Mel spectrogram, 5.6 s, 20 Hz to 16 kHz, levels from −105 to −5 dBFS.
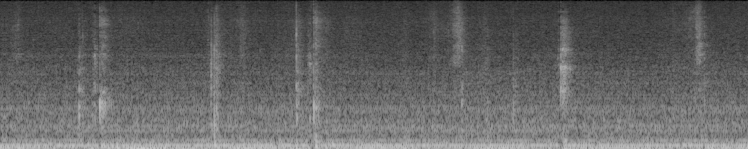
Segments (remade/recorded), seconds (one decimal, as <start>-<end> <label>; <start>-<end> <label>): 0.0-2.2 remade; 2.2-5.6 recorded

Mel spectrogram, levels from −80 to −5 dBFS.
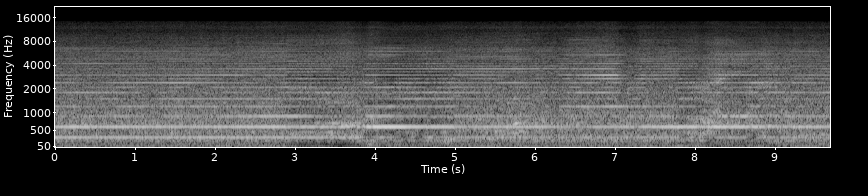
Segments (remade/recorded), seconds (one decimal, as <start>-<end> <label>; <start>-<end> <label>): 0.0-2.9 recorded; 2.9-5.0 remade; 5.0-7.8 recorded; 7.8-9.2 remade; 9.2-9.7 recorded

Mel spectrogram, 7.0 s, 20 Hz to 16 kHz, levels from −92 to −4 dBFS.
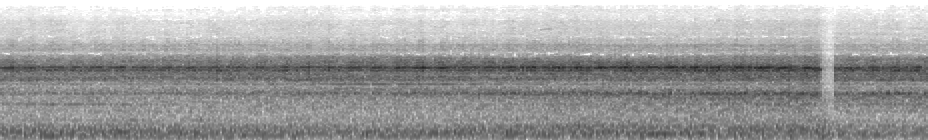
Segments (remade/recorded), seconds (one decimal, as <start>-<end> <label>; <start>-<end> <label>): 0.0-0.9 remade; 0.9-1.5 recorded; 1.5-2.4 remade; 2.4-4.2 recorded; 4.2-7.0 remade

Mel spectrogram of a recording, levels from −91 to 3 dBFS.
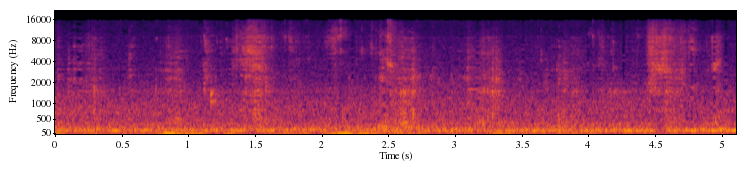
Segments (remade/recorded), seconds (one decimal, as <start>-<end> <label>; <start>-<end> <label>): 0.0-0.9 recorded; 0.9-4.0 remade; 4.0-5.1 recorded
